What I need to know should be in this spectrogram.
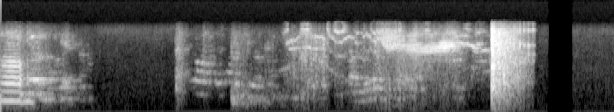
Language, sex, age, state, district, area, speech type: Dogri, female, 60+, Jammu and Kashmir, Reasi, rural, conversation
